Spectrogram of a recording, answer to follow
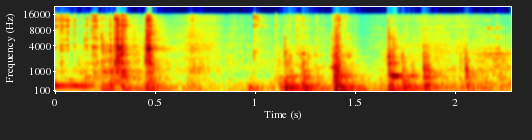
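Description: Hotel room door being unlocked and opened: several sharp clicks and rattles from the key in the lock, the metal lever handle and the latch.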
